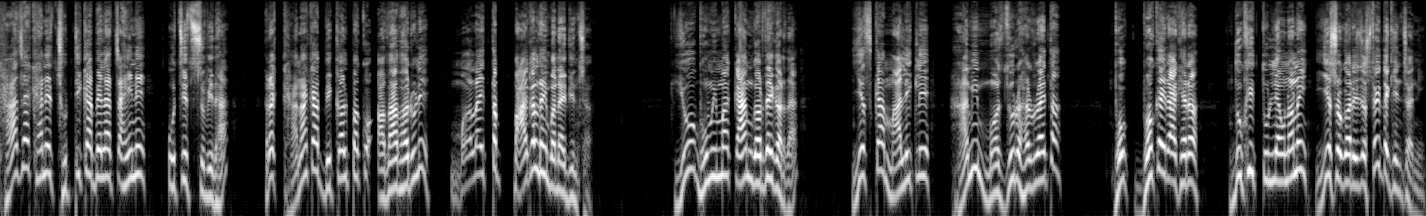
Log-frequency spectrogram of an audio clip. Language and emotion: Nepali, angry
